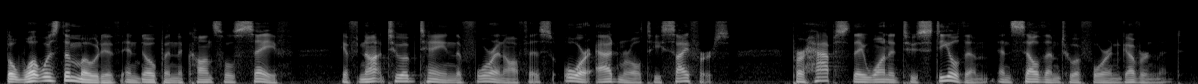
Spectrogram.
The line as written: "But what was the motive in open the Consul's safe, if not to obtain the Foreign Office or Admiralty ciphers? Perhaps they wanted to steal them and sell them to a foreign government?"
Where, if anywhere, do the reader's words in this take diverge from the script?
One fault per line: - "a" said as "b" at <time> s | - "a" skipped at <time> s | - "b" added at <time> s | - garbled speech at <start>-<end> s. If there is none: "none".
none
